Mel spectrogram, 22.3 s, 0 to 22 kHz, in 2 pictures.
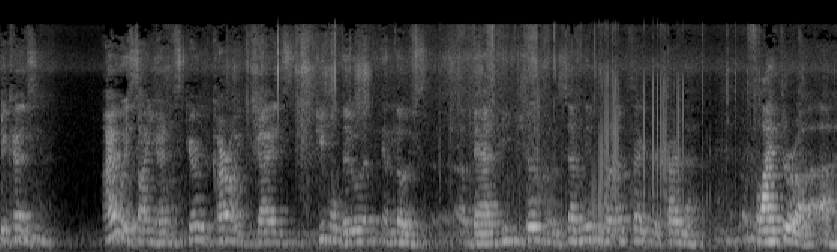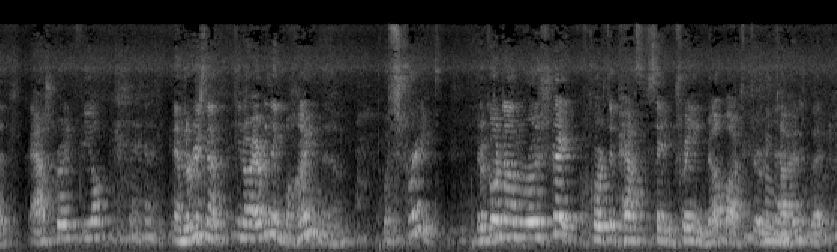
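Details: Adult man with ataxia diagnosed in 2003, lifelong balance difficulties, who says it has affected his speech; talk at an ataxia support group; ataxic dysarthria.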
